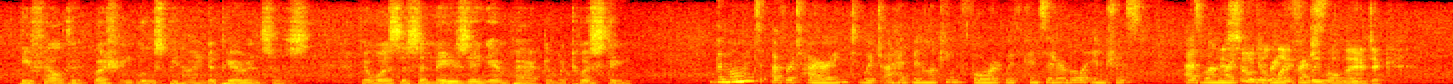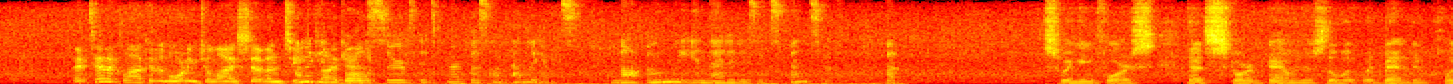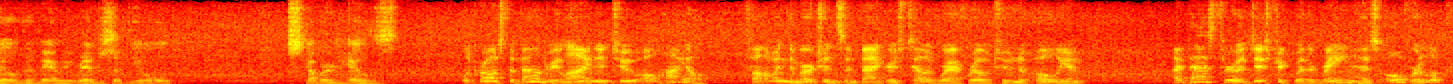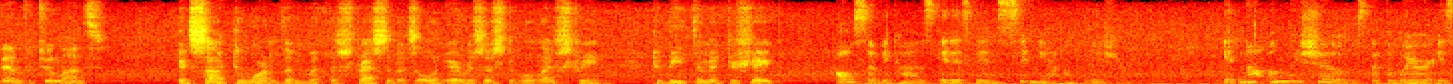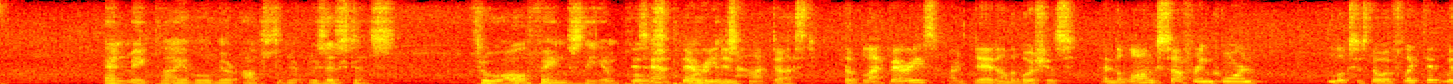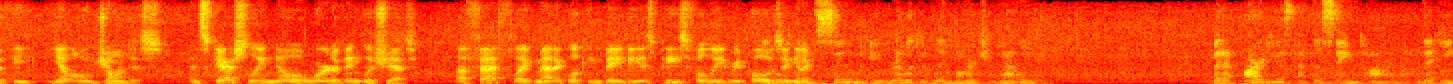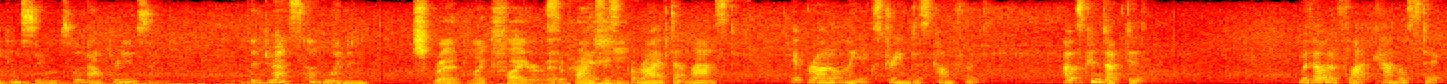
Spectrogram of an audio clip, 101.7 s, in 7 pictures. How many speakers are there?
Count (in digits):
4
